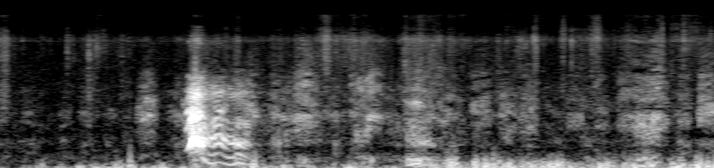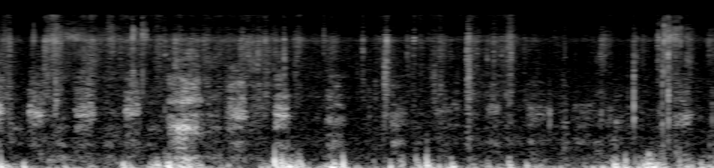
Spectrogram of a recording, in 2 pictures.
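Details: German Pinscher girls romping in the yard; one loud sharp bark early on, then low scuffling, panting and occasional softer yips as the dogs play outdoors.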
